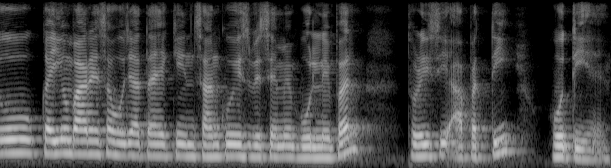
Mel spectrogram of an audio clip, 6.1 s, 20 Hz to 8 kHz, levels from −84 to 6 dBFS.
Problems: none marked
